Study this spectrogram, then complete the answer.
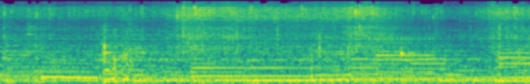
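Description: Chopped onions sautéing in a pan over a high flame, a faint, steady sizzle with soft stirring scrapes throughout, no voices.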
